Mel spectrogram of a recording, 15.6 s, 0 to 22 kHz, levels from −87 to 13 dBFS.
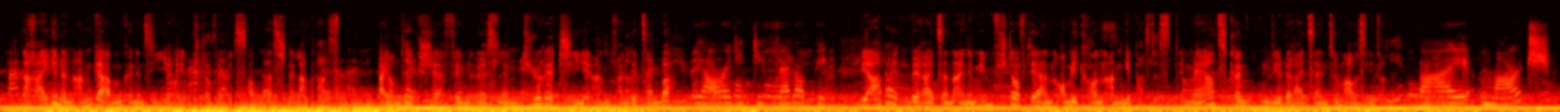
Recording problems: distortion; slight; 10 dB below the speech
low rumble; loud; throughout; 5 dB below the speech
voice in the background; noticeable; throughout; 10 dB below the speech
uneven, jittery; strongly; from 1 to 15 s

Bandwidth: 14 kHz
